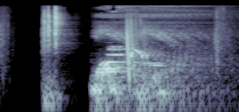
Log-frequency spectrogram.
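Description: A blade swings with a whoosh and a clang.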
